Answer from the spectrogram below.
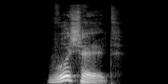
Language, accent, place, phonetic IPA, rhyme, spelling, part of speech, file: German, Germany, Berlin, [ˈvʊʃl̩t], -ʊʃl̩t, wuschelt, verb, De-wuschelt.ogg
- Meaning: inflection of wuscheln: 1. second-person plural present 2. third-person singular present 3. plural imperative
